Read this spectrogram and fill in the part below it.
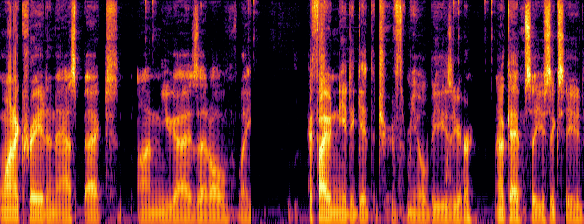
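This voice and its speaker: With music in the background, a man speaks at a moderate pace in a fairly low, monotone, flat voice. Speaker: tabletop role-playing game player. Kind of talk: casual game session chat.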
